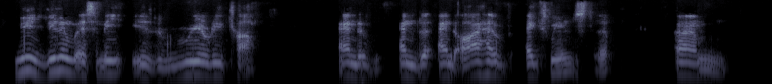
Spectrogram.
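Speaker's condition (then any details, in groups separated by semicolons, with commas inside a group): Cerebral palsy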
